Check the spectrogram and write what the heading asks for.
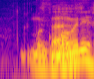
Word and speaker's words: Montgomery: ¿Montgomery se pronuncia? – Montgomery.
